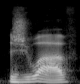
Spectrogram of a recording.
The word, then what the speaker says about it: Zouave: It's Zouave. So Zouave.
